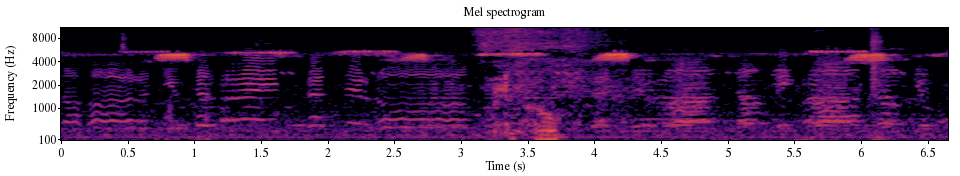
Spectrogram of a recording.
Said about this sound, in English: This cricket soundtrack is making me sleepy.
